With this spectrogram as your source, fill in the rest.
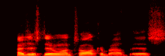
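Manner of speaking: ordinary talk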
